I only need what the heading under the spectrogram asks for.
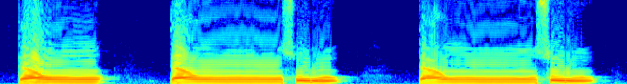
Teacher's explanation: Why? Because the fat ghunna, because it is followed by a fat letter, which is the sad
